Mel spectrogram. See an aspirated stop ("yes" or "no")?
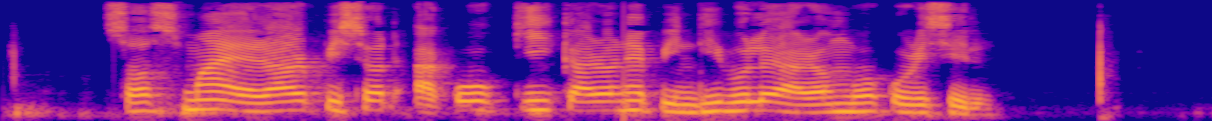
no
